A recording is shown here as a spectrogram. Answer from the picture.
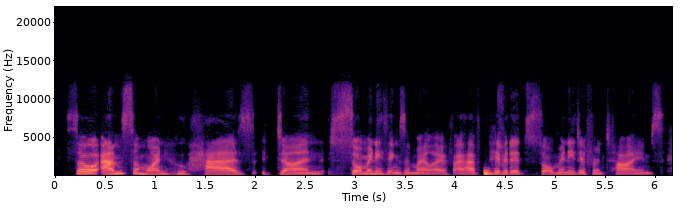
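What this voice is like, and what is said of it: French Canadian accent. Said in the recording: “This accent that you hear is because I'm French Canadian.”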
